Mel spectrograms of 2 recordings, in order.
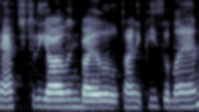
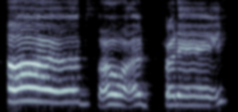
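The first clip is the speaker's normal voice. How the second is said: mock self-pity; 4 semitones higher, 5 dB louder, much slower than usual. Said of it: "Or I can sit here and say".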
